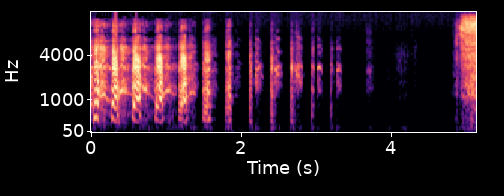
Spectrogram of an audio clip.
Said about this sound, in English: Got a cough to get off.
